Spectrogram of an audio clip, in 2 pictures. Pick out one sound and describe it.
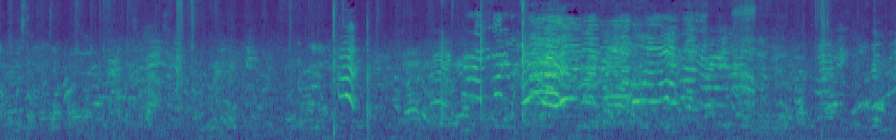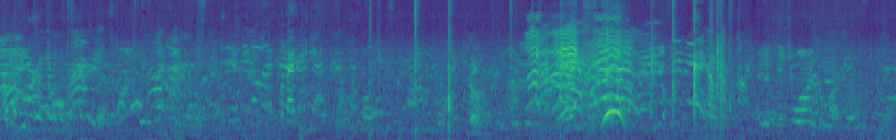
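Young girls chant and cheer loudly outdoors.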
